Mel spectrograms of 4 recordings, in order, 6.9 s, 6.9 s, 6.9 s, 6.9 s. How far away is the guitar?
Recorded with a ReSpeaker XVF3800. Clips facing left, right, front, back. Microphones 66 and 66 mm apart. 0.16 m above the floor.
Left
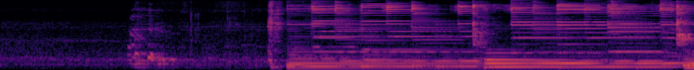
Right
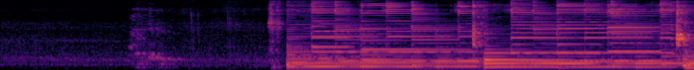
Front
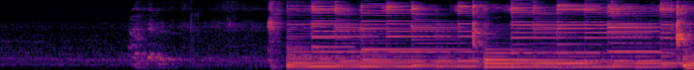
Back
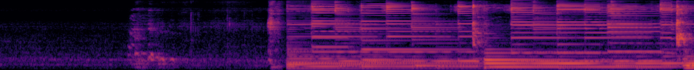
About 1.1 m.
